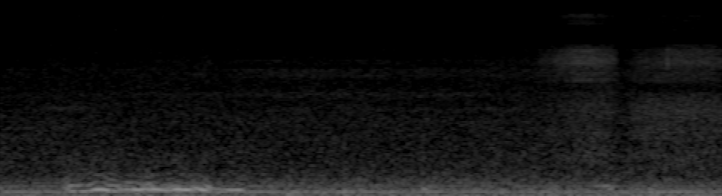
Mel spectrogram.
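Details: A single low, throaty snore about a second long from Torakichi, a pet cat fast asleep, followed by quiet indoor hum with a faint hiss near the end.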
